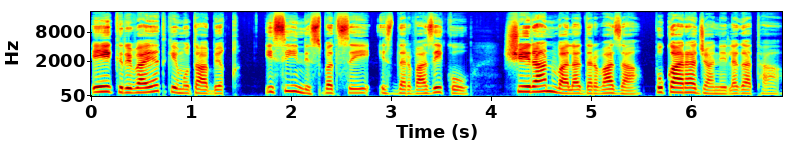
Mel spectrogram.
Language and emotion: Urdu, neutral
